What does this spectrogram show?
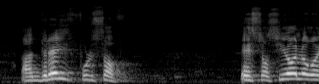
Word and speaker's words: Fursov: escribe Andre andrey fsop F u con acento en la u r s o andr fursov es sociólogo y historiador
